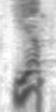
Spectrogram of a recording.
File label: "yap", Roon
